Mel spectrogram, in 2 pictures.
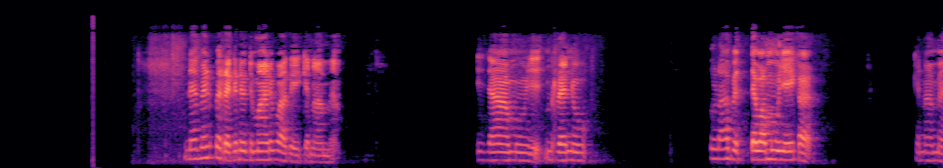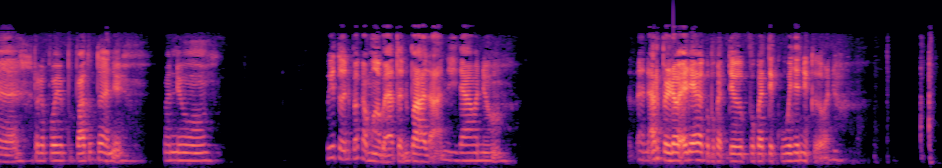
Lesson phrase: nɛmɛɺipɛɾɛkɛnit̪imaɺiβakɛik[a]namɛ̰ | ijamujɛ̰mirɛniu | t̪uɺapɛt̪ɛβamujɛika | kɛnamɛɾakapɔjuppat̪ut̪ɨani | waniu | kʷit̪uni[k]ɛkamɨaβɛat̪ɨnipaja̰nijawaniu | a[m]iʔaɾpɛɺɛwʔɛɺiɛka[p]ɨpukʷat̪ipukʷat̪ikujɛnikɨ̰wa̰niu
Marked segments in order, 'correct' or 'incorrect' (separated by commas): incorrect, incorrect, incorrect, incorrect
